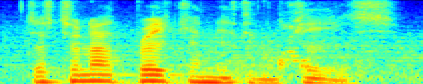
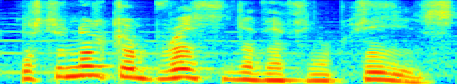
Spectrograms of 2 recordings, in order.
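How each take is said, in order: First: The voice is at its usual lower pitch. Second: The voice is put on higher pitched.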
